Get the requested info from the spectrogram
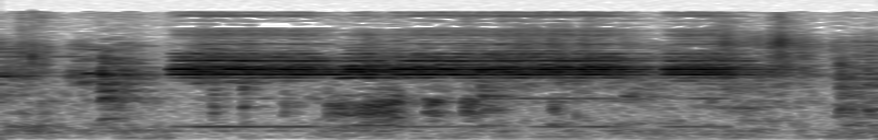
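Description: A steady, high-pitched buzzing tone starts abruptly about a second in, holds for nearly three seconds with one brief dip, and then stops.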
